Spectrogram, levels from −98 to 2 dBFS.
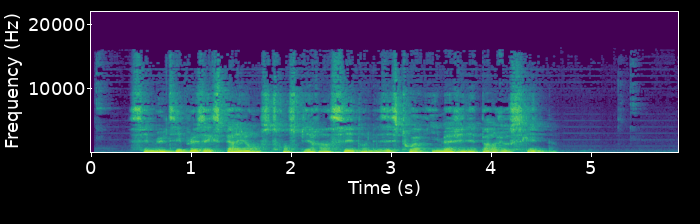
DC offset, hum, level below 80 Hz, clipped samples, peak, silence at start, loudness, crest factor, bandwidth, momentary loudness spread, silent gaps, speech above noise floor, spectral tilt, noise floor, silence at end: under 0.1%; none; -50 dBFS; under 0.1%; -2 dBFS; 0.4 s; -17 LUFS; 16 dB; 16 kHz; 6 LU; none; 40 dB; -5 dB/octave; -57 dBFS; 1.2 s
